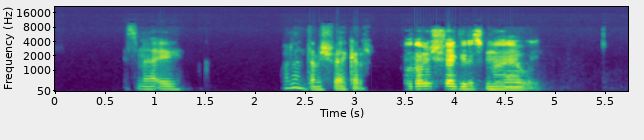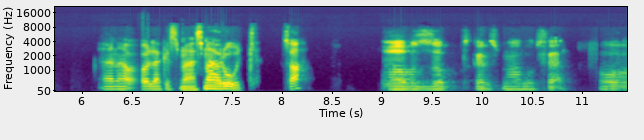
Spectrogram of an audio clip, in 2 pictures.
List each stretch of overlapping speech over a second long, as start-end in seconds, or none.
none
